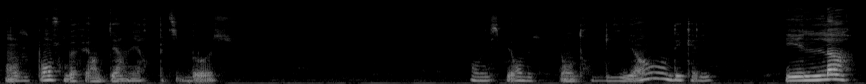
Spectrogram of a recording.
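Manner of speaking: usual speaking voice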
